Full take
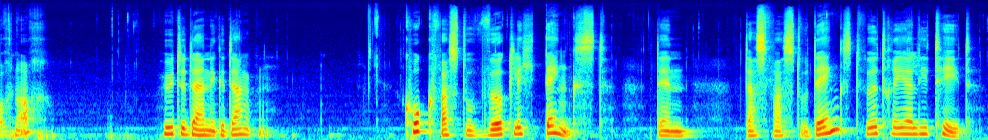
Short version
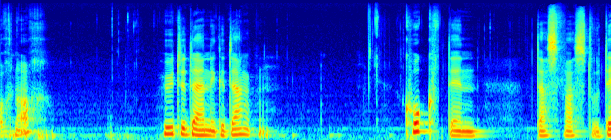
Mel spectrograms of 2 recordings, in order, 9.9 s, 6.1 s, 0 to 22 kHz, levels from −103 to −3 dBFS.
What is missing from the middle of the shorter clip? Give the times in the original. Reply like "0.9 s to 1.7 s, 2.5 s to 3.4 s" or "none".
4.4 s to 6.5 s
